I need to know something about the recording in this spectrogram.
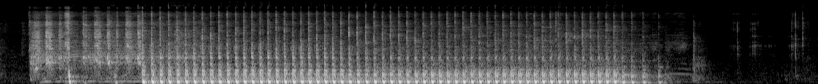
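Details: Yamaha 225DR Tri-Moto under restoration, testing the keyed ignition after the new kill switch: brief cranking, then the engine catches and runs with an even, steady thump at about three beats a second before switching off; starts normally.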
